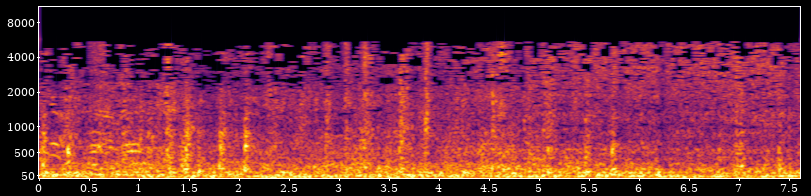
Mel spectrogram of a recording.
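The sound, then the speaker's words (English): A train rumbles steadily along the rails near Ramsbottom Station, loud, with a continuous low roar and faint irregular clicks and clatters from the wheels throughout. “It's quite a long train trip, really, isn't it”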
